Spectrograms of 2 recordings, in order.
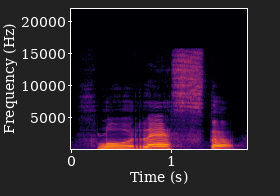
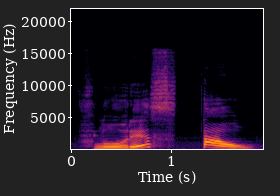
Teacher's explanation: Na palavra florestal, parece muito com a palavra floresta, mas a ênfase veio para o tal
